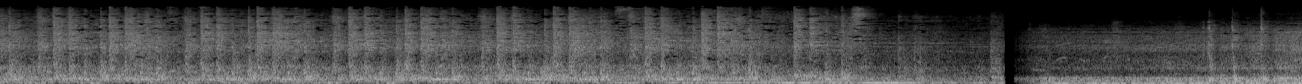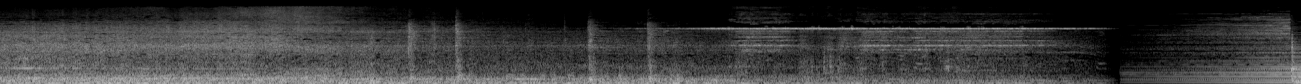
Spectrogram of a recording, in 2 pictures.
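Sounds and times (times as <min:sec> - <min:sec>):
train rumbling past: 0:00.0 - 0:23.6
high wheel squeal: 0:19.2 - 0:24.2.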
